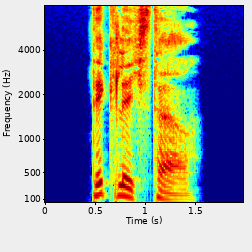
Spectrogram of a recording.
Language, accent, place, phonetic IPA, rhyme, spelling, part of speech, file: German, Germany, Berlin, [ˈdɪklɪçstɐ], -ɪklɪçstɐ, dicklichster, adjective, De-dicklichster.ogg
- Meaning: inflection of dicklich: 1. strong/mixed nominative masculine singular superlative degree 2. strong genitive/dative feminine singular superlative degree 3. strong genitive plural superlative degree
